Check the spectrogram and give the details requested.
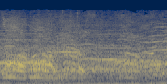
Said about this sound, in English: In Washington, D.C., President Donald Trump, who still has not conceded, took a drive through a crowd of demonstrators who came to support him as he headed off to his Virginia golf course.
